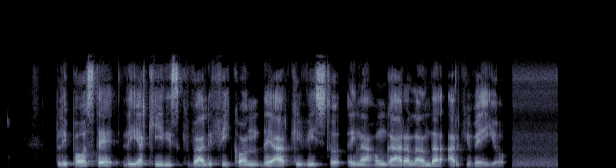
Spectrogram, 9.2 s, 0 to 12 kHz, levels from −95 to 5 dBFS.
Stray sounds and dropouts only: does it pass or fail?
pass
